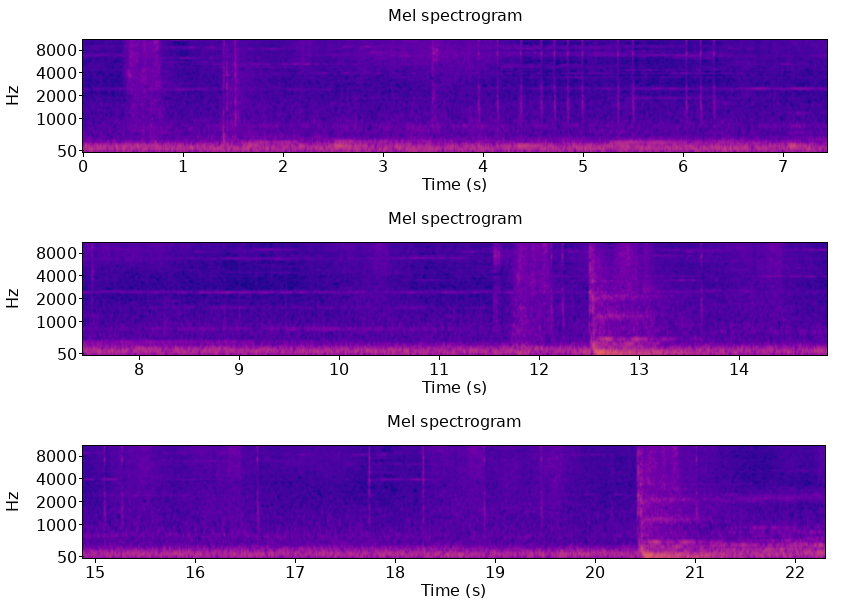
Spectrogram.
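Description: Soft menu clicks tick as a cursor moves through a list.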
